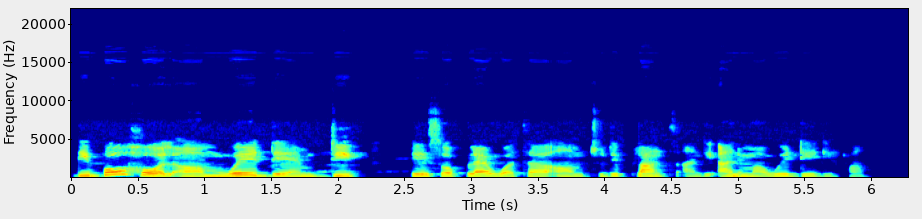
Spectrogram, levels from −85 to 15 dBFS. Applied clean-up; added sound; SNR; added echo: none; none; none; none.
